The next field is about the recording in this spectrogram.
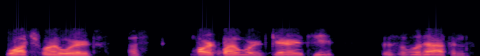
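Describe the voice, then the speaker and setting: A man's voice: medium pitch, a little fast, no room sound. Brash young man on a phone line. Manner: brash, boastful, keeps repeating guarantees. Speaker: guest fighter. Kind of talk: phone interview. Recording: tinny dry phone line.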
